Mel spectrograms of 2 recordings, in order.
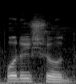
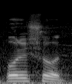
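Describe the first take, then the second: No difference in how they are said.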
